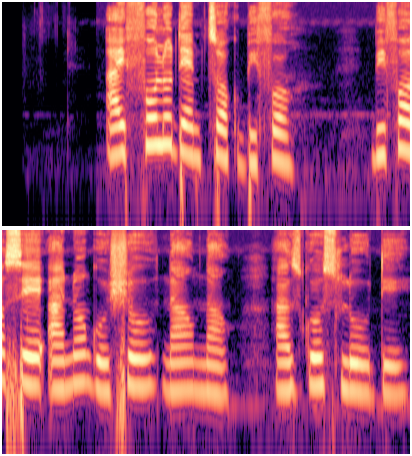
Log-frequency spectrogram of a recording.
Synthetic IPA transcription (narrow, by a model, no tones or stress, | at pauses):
aɪfɔlodɛ̃mtʰɔkbifɔ | bifɔseʔanɔɡoʃonaʊnaʊ | asɡoslode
